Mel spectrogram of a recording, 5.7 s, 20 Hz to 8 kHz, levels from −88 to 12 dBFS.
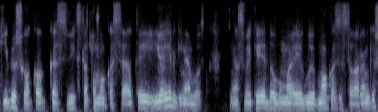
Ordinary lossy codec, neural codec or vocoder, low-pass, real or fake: Opus, 16 kbps; codec, 16 kHz, 4 kbps, X-Codec, HuBERT features, trained on general audio; 7.2 kHz; fake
